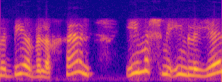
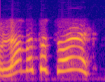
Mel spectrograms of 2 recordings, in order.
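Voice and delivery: high, louder mock yell; mock shout; 8 semitones higher, 4 dB louder than usual. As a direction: throw it out like a nagging shout. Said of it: "ושאומרים לו". (צעקה מבוימת, גבוהה וחזקה)

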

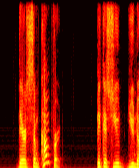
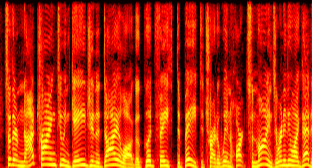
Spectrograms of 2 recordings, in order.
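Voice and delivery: usual speaking voice

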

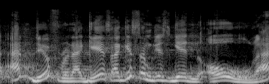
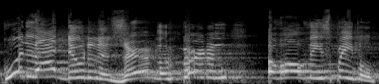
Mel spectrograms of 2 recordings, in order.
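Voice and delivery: high, exasperated protest to God; indignant preacher-acted complaint; aggravated Moses; 13 semitones higher than usual. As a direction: demand an answer, pitched way up. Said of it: "Moses was also very aggravated".

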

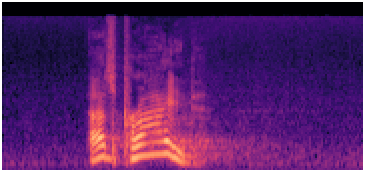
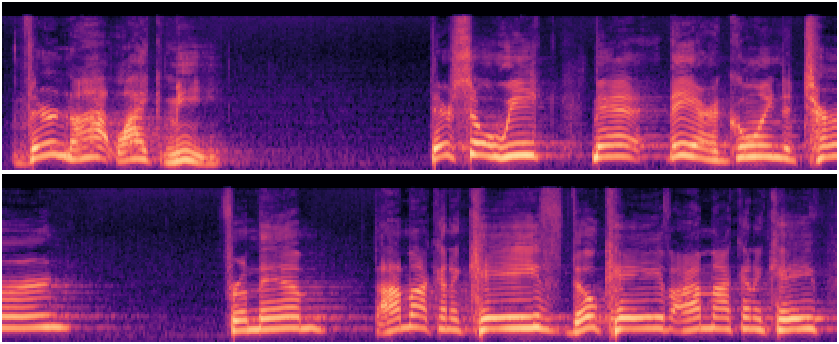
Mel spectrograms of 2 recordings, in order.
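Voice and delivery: higher, cocky bragging voice; boastful Peter; 6 semitones higher than usual. Retold or imitated. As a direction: brag like a proud disciple who looks down on the others. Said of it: "Peter's thinking".

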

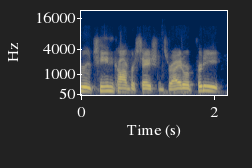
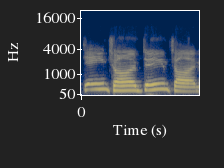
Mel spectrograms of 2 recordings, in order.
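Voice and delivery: higher-pitched singsong jeer; mock taunt; 6 semitones higher, much slower than usual. Reporter imitating a player taunting Lillard from the bench, mock taunt. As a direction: lightly imitate a teasing chant. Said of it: "just basically like joking".

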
